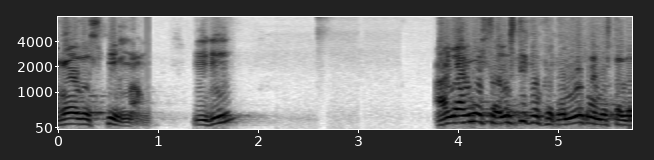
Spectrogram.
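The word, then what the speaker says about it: Rho Spearman: Se escribe con R minúscula H-O, y se escribe, ¿no? Como Spearman, y se pronuncia Rho-Spearman.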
